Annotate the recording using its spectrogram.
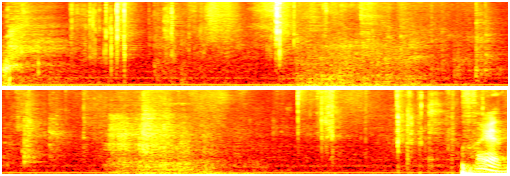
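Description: Quiet handling of a trading card and a clear plastic card holder: two soft rustling stretches and one sharp click about three seconds in.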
